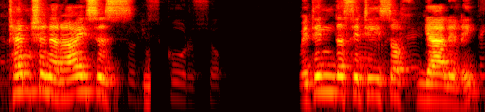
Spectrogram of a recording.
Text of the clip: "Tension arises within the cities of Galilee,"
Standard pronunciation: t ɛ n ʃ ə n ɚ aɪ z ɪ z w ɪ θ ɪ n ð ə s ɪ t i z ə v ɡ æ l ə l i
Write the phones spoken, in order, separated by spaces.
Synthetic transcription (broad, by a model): t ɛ n ʃ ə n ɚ aɪ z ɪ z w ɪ t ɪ n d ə s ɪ t i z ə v ɡ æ l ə l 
